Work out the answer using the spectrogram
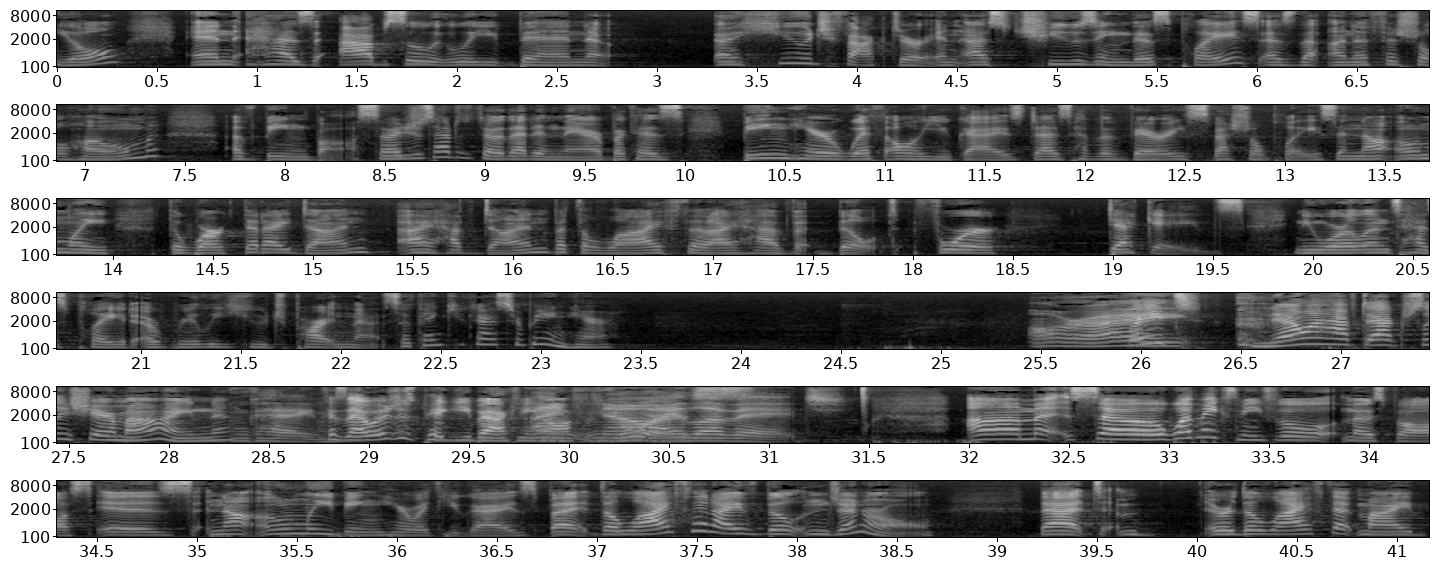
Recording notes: Woo and Curiosities Live from NOLA. We're coming at you live from our podcast recording at Being Boss New Orleans!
